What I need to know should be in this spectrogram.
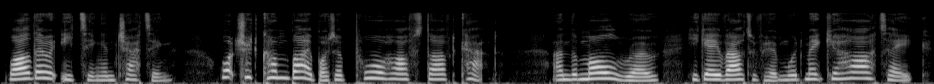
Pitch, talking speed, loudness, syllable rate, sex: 235 Hz, 195 wpm, -19 LUFS, 4.4 syllables/s, female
